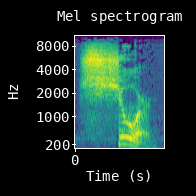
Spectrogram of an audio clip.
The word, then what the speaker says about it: sure: in English that are written with the letter S but are pronounced with the SH sound words like sugar and sure and to make things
